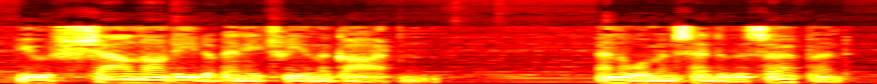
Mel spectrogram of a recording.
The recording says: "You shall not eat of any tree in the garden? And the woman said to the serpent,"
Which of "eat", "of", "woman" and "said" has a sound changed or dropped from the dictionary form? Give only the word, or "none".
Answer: none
